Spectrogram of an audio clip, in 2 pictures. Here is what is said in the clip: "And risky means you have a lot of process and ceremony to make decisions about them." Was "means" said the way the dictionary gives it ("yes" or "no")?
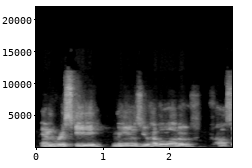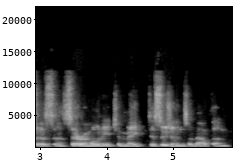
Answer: yes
